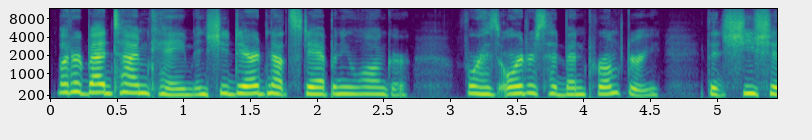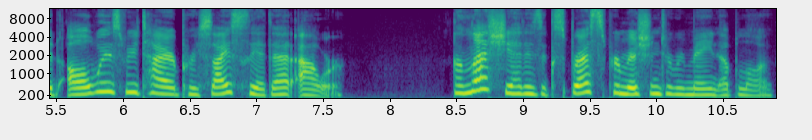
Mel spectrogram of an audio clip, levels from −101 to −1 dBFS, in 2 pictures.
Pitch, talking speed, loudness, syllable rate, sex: 250 Hz, 205 wpm, -17 LUFS, 6.3 syllables/s, female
